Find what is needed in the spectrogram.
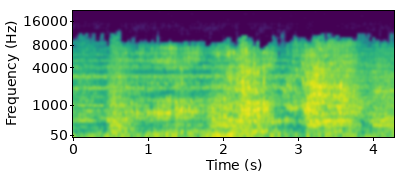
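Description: Orchestral film score with a beast's roar over it: two loud swells, the second falling away about three seconds in.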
